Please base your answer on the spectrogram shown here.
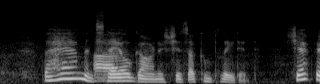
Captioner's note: voiceover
